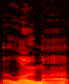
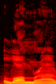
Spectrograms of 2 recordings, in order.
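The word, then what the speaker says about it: Lomror: Now Mahimal Lomar Lomra rather we'll get the pronunciation right as we go.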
